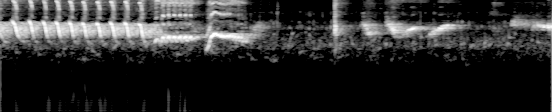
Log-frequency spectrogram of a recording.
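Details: Kretekan-style song of a white-rumped shama, used to provoke singing; a quick series of about ten clipped repeated notes, then a rising sweep and several short whistled slurs.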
